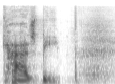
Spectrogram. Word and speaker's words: CASB: cloud access security broker a casb otherwise just pronounced casby what is a casby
